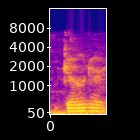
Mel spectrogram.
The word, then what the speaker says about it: Goner: We're going to start installing jump drives into the ships, and I'm heading to the Goner Temple. Kind of rhymes with boner.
